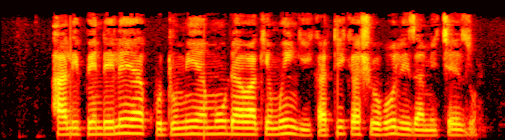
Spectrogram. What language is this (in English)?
Swahili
